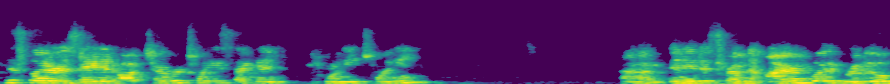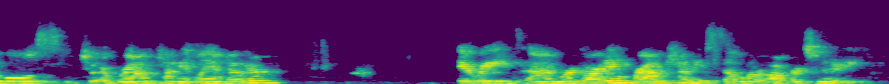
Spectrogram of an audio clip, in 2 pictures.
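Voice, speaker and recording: A woman's voice: a little high, steady tone, moderate pace. Lady reading her statement to the court, firm and formal, sounds far off and dull with room echo. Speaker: public commenter at county court. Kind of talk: reading a prepared public statement. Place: county commissioners courtroom. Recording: echoey, distant, dull and noisy.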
